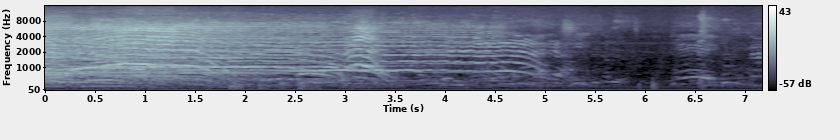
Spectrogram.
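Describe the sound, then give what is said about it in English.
An audience shouts amen together, a loud burst of many overlapping voices that swells at first, then trails off into scattered calls and murmurs after several seconds. “If you believe with me, shout amen.”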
